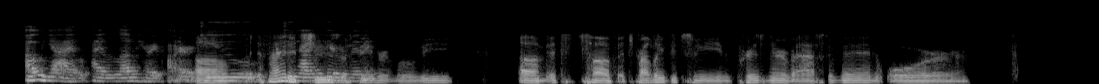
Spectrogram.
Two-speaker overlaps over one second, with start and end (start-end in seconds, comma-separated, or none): 2.0-3.8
